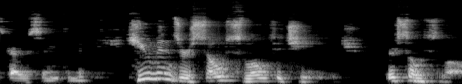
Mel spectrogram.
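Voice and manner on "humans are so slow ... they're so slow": slow, high-pitched, scornful and dismissive contempt. Retelling what another speaker said: imitating contemptuous tone. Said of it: "with contempt towards humanity".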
